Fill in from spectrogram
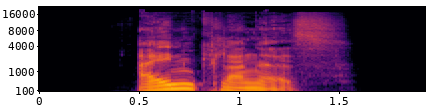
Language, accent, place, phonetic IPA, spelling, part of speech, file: German, Germany, Berlin, [ˈaɪ̯nˌklaŋəs], Einklanges, noun, De-Einklanges.ogg
- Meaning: genitive of Einklang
